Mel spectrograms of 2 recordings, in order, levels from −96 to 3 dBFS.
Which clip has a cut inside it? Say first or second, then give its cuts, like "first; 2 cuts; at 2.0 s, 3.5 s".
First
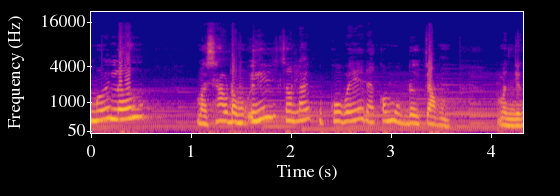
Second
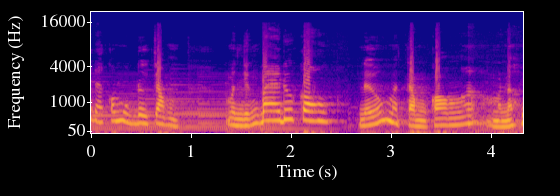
second; 1 cut; at 2.6 s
